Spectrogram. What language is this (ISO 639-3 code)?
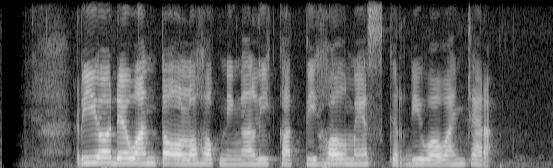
sun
